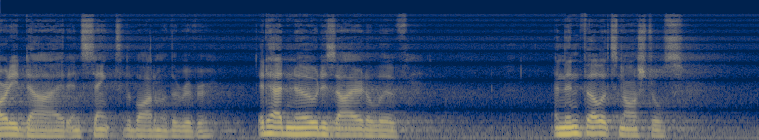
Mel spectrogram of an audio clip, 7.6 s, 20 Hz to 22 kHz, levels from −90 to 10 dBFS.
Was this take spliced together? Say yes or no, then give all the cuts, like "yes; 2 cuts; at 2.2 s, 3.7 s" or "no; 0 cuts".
yes; 1 cut; at 2.4 s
